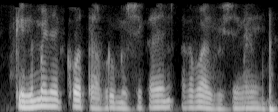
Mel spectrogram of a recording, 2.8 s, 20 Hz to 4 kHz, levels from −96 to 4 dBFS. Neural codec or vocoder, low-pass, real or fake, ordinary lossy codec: codec, 24 kHz, 6 kbps, HILCodec; 3.6 kHz; fake; MP3, 32 kbps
